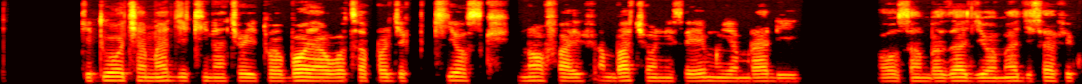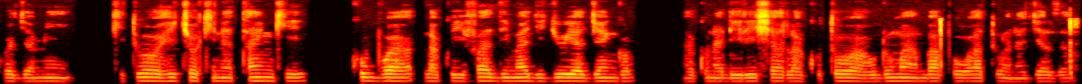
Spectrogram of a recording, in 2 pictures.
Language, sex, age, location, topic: Swahili, male, 50+, Wajir, health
